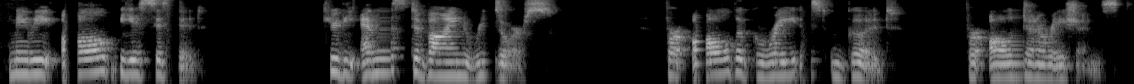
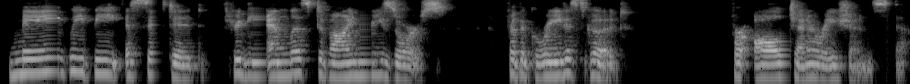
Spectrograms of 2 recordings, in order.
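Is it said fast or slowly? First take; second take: slowly; fast. First: It is said more slowly. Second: It is said too fast.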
